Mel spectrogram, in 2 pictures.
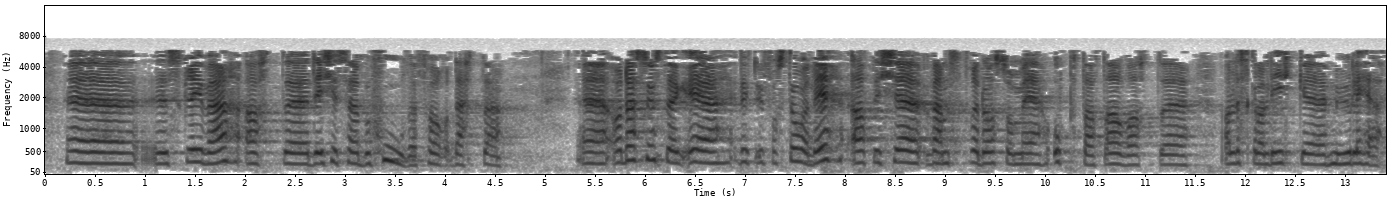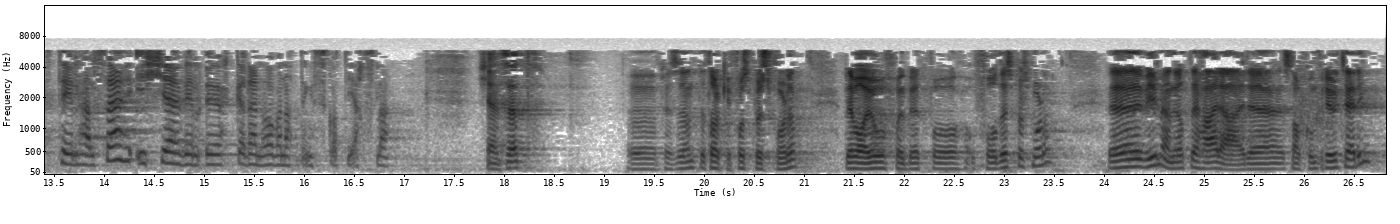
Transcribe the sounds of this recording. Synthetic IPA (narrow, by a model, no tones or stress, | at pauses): skʁiːʋəɑt̪d̪ɛɪçːəseːʁbəhuːʋəfɔʁd̪ɛt̪ːə | ɔd̪ɛsʏnsɛɡɛlɪt̪ːʉfɔʁst̪oːəlɪɑt̪ɪçːəʋɛnst̪ʁəd̪oːsɔmɛʊpt̪ɑt̪ːɑʋɑt̪ | ʔɑ̰lːəskɑlhɑːliːkəmʉːlɪɦeːt̪ʰːɪlhɛlsəʔɪçːəʋɪløːkəd̪ɛnːoːʋənɑt̪nɪŋsɡɔt̪ːjæ̰ʁslɑ | çɛnsɛt̪ | pʰɾɛsɪd̪ɛnt̪t̪ʰɑkːəfɔʂpœʂmoːləd̪ɛʋɑɾjʊfɔɾbəɾɛd̪̚pʰɔɔfoːd̪ɛspœʂmoːlə | ʋɪmeːnəɾɑt̪̚d̪ɛɦæːɾæɾsnɑkːɔmpʰɾɪʊɾɪt̪ʰeːɾɪŋ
